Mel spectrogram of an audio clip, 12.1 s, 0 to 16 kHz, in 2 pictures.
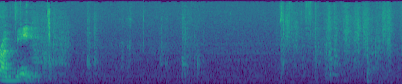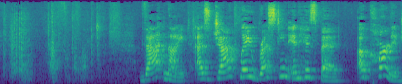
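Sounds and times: book pages turning: 0:04.2 - 0:07.9.

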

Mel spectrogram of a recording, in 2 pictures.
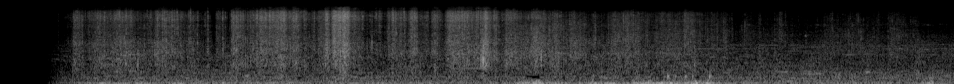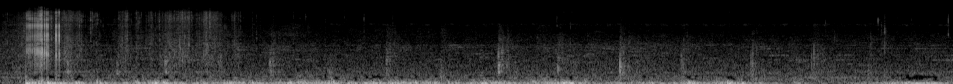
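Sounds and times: plastic bag crinkling: 0:00.5 - 0:12.1.

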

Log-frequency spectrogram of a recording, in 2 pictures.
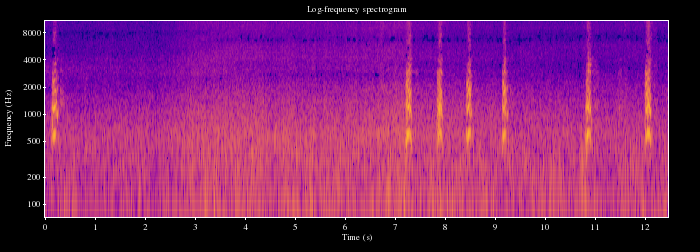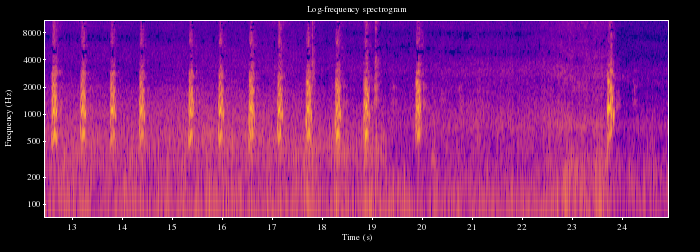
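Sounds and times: dog barking sharply: 0:00.1 - 0:00.4, 0:07.2 - 0:08.6, 0:09.2 - 0:09.4, 0:10.8 - 0:11.0, 0:12.0 - 0:14.6, 0:15.3 - 0:19.2, 0:19.9 - 0:20.3, 0:23.7 - 0:24.0.

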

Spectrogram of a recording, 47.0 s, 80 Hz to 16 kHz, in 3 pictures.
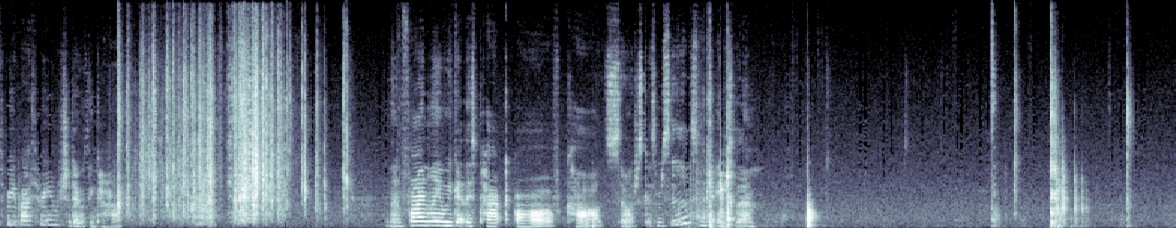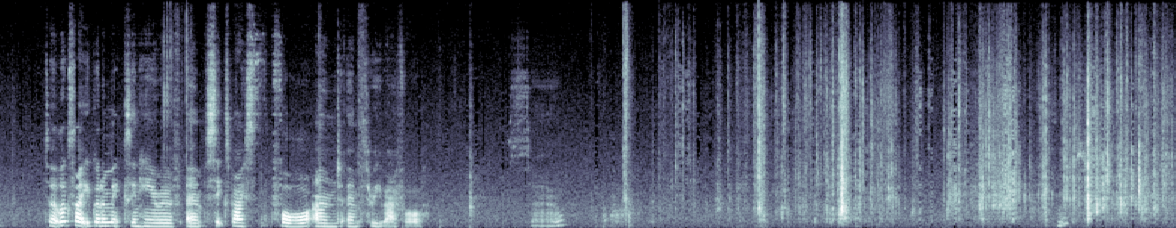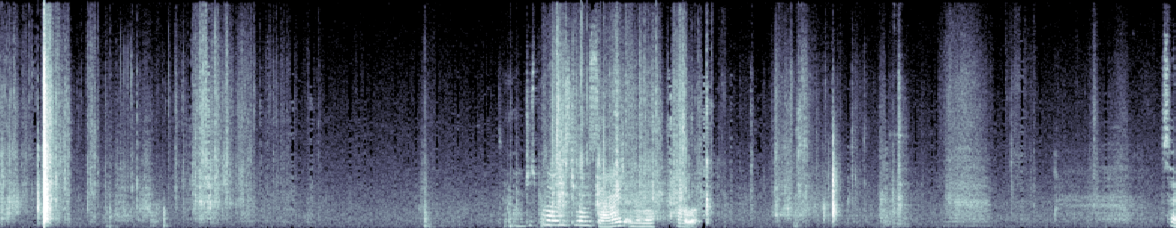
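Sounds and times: paper cards rustling: 0:01.4 - 0:04.7, 0:24.4 - 0:35.6, 0:38.4 - 0:43.3
scissors cutting wrapping: 0:01.5 - 0:04.4, 0:24.6 - 0:34.8, 0:38.6 - 0:41.0.

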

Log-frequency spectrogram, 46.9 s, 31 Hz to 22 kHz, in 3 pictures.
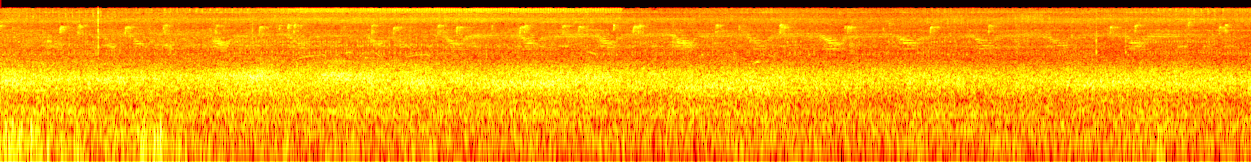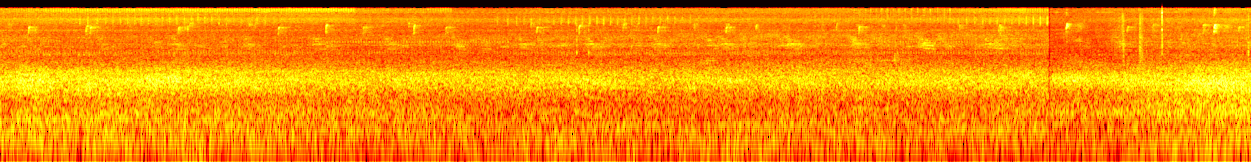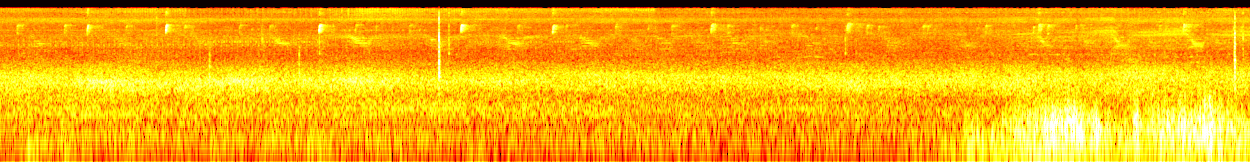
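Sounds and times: faint high ticks: 0:33.2 - 0:35.4, 0:36.6 - 0:37.2, 0:46.6 - 0:46.9.

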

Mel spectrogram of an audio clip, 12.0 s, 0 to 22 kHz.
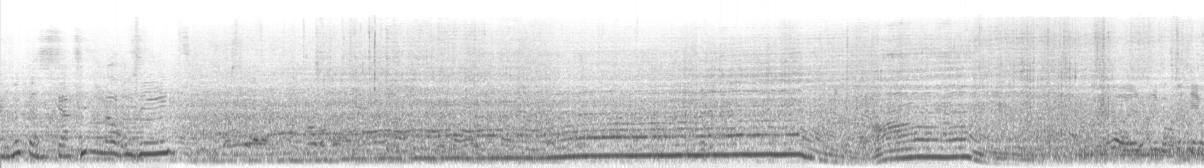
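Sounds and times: model boat motor whining: 0:01.0 - 0:12.0.

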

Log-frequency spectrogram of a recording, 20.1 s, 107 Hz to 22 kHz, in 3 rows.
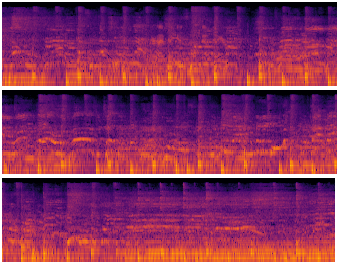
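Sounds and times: live band playing pop-rock: 0:00.0 - 0:20.0
person singing: 0:00.0 - 0:20.0
steady drum beat: 0:00.0 - 0:20.0.

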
